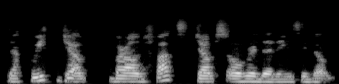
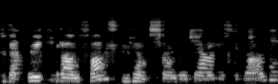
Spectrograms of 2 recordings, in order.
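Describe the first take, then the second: First: There is only light background noise. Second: There is heavy background noise. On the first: "Not so noisy background" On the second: "Noisy background"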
